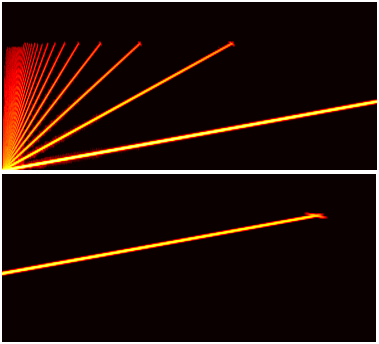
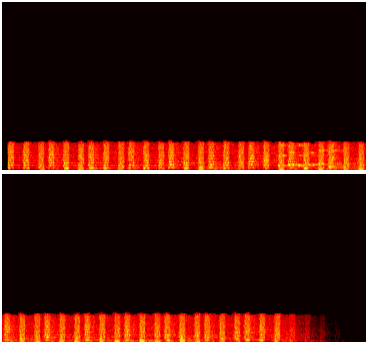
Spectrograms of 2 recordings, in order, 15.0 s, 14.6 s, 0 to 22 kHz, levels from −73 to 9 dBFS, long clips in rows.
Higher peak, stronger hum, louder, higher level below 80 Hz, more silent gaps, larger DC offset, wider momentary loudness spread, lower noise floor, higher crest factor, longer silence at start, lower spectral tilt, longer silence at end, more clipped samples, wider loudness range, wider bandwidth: about the same, 0 dBFS vs -2 dBFS; neither; first, -4 LUFS vs -20 LUFS; first, -28 dBFS vs -64 dBFS; neither; neither; first, 10 LU vs 4 LU; first, under -90 dBFS vs -70 dBFS; second, 8 dB vs 18 dB; about the same, 0 s vs 0.1 s; second, -0.5 dB/octave vs -7 dB/octave; about the same, 1.1 s vs 1.1 s; neither; first, 9 LU vs 2 LU; first, 17 kHz vs 4.1 kHz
